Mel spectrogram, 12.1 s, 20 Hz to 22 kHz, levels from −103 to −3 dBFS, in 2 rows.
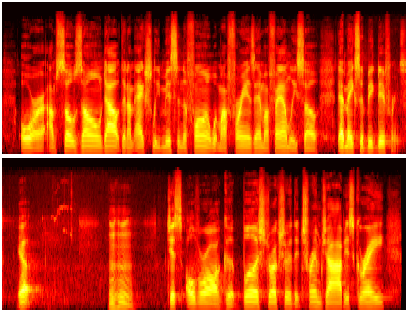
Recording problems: thin; somewhat; fading below 400 Hz

